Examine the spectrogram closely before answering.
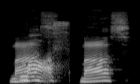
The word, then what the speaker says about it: Maass: Is it just pronounced Maass? Maass? Yes.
